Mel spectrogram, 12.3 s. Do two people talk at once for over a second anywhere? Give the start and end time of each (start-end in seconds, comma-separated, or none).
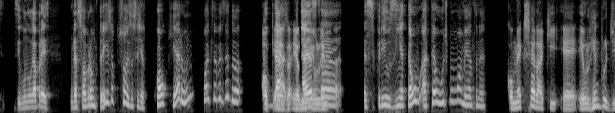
5.3-6.6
